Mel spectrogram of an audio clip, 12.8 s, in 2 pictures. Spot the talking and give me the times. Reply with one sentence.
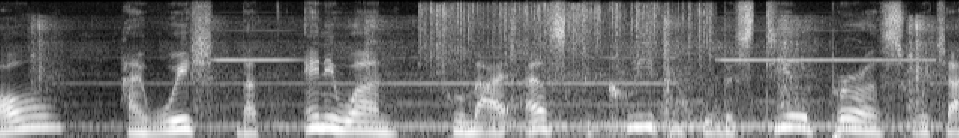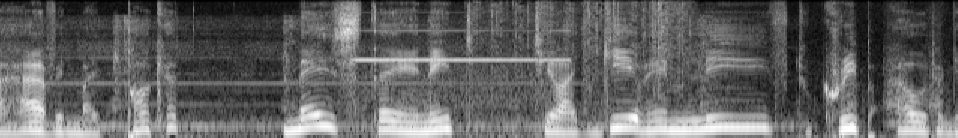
You can hear the talking from 0.0 to 12.7 s.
